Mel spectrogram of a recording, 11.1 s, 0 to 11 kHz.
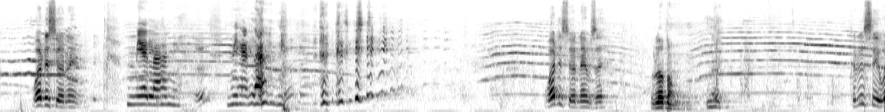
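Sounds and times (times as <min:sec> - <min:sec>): high-pitched vocal cry: 0:01.8 - 0:04.5.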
